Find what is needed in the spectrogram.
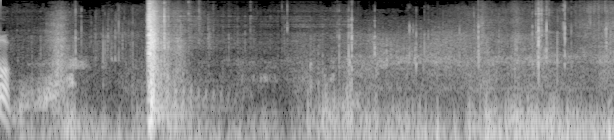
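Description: A single gunshot about a second and a half in, fired at a flushed rabbit through thick brush: a blind shot into the trees.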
